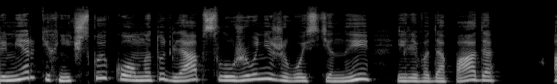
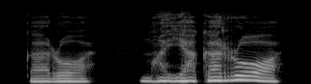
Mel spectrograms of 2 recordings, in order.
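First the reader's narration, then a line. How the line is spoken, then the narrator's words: Muffled moan. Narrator (Russian): простонал, уткнувшись мне в волосы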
